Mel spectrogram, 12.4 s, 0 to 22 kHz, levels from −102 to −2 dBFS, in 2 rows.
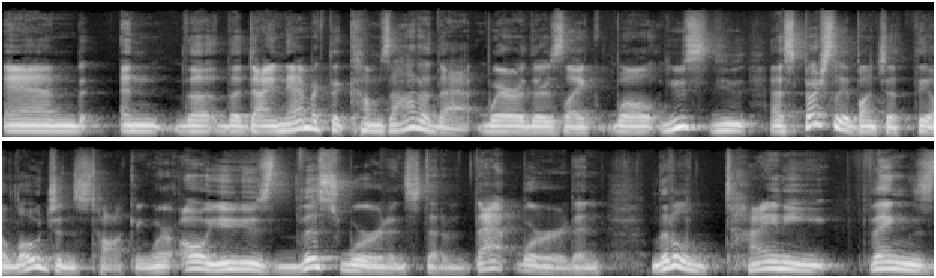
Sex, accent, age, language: male, American, 40-59, English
